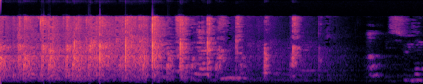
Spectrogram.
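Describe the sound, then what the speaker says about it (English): Audience clapping at a Toastmasters club meeting, a burst of hand claps that thins out and fades to a few scattered claps before stopping, with some background voices mixed in. "Can we have a huge round of applause"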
